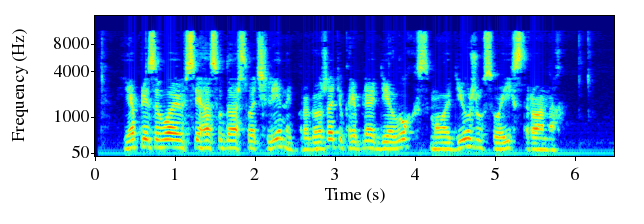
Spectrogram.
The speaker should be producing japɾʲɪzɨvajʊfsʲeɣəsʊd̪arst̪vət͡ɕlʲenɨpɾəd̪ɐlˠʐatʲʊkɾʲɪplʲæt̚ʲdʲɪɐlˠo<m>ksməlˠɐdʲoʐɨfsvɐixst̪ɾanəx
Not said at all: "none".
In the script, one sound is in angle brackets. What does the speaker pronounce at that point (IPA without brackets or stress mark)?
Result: none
